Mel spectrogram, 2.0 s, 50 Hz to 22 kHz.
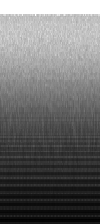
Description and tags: C-1 recorded with a Korg Monotron for a unique synth sound.
Recorded through a Yamaha MG124cx to an Mbox.
Ableton Live
korg, Monotron, Sample, sampler, sfx, sound, synth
